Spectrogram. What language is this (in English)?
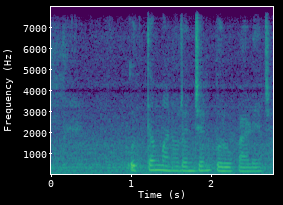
Gujarati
